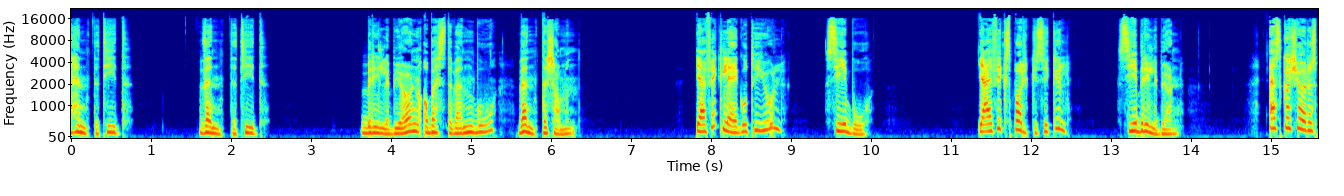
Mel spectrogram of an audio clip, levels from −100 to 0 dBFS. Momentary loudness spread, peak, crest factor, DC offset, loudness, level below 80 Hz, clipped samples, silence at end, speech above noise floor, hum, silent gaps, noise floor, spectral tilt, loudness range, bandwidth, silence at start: 11 LU; -2 dBFS; 20 dB; under 0.1%; -21 LUFS; -56 dBFS; under 0.1%; 0 s; 58 dB; none; none; -78 dBFS; -4.5 dB/octave; 4 LU; 19 kHz; 0 s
